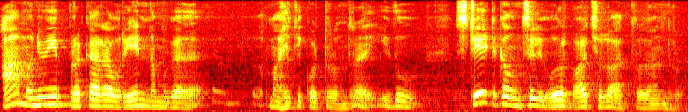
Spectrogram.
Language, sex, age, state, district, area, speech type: Kannada, male, 60+, Karnataka, Dharwad, rural, spontaneous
